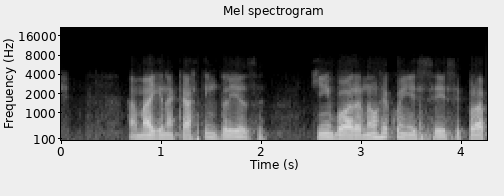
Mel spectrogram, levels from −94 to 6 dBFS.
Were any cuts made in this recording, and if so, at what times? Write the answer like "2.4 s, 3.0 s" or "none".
none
